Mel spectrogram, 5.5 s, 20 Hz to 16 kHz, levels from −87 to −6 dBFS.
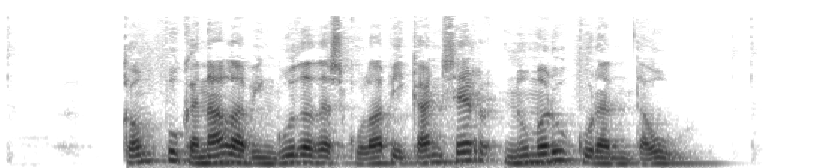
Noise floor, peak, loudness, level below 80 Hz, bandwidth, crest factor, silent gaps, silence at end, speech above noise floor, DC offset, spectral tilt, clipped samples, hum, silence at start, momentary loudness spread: -74 dBFS; -8 dBFS; -25 LUFS; -62 dBFS; 11.5 kHz; 18 dB; none; 0.75 s; 50 dB; under 0.1%; -7.5 dB/octave; under 0.1%; none; 0.85 s; 8 LU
